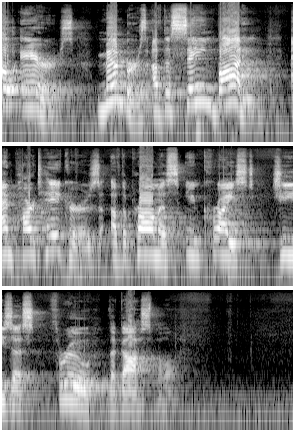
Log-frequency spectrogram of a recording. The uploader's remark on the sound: Sermon preached at Trinity Lutheran Church in Vallonia, Indiana.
